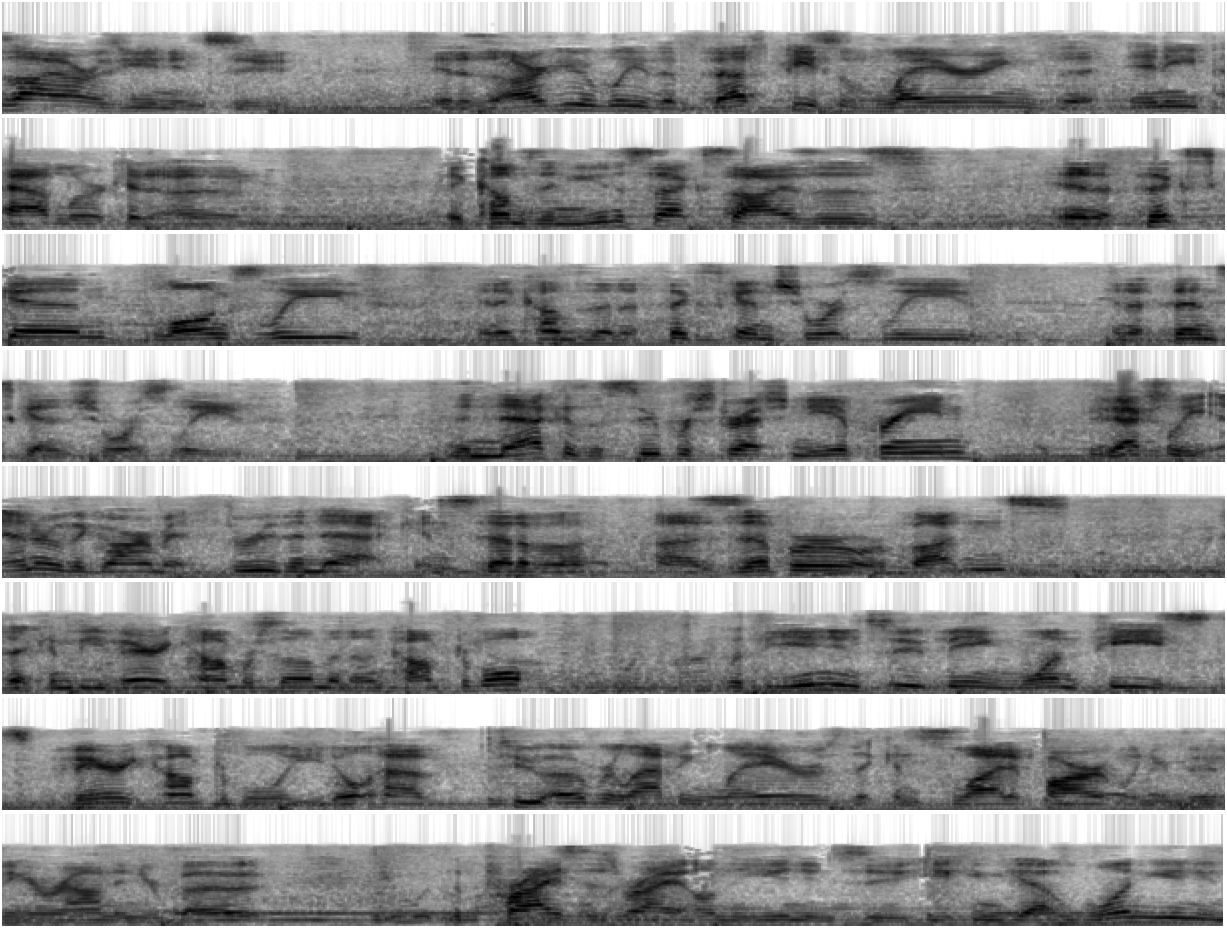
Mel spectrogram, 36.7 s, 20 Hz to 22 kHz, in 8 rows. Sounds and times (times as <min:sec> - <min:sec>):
Speech: 0:00.0 - 0:05.6, 0:06.2 - 0:14.8, 0:15.4 - 0:36.6.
